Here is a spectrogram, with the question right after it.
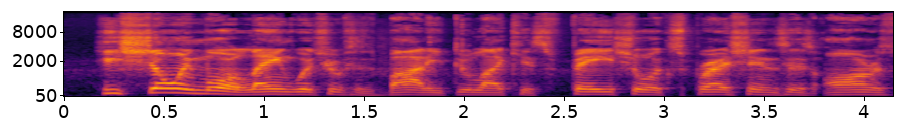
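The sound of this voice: Someone reads in an unforced reading voice. The intonation rises and falls in a lively way.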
